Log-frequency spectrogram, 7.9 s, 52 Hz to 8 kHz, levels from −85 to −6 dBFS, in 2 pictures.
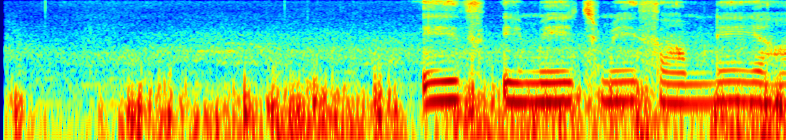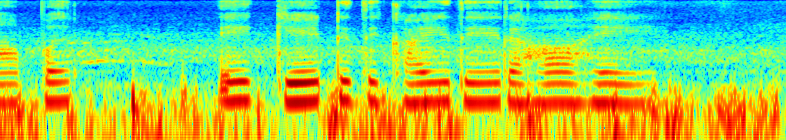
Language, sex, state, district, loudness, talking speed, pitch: Hindi, male, Rajasthan, Jaipur, -16 LUFS, 90 wpm, 155 Hz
